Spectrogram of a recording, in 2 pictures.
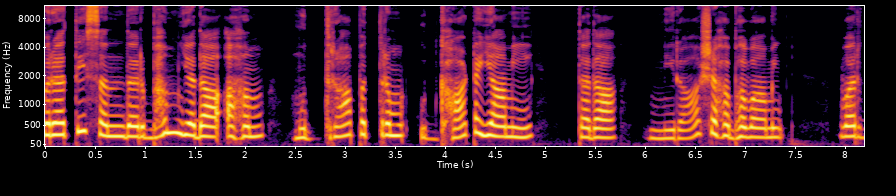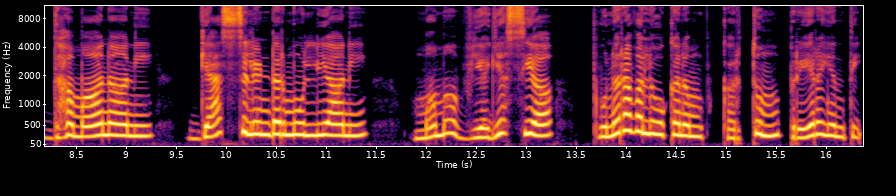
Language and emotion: Sanskrit, sad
